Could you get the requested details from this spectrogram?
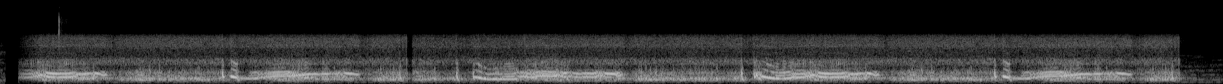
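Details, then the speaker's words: Rhonchi in bronchitis from airway inflammation (pneumonia also mentioned): low-pitched, snoring, rumbling breath sounds recurring about every 2.5 seconds as air passes through inflamed airways. "फिर उसे रास्ते की सूजन की condition की वजह से और उसमें से जब एयर पास होता है तो ऐसा साउंड सुनाई पड़ता है जिसको बोलते हैं यहां पर रोंग का साउंड और ये ब्रोंकाइटिस की कंडीशन है"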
